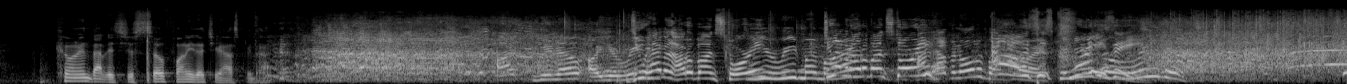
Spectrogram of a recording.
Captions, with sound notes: Conan, that is just so funny that you ask me that. (audience laughing) Do you have an autobahn story? Do you read my mind? Do you have an autobahn story? I have an autobahn story. Oh this is crazy! Can you believe it! (audience applauding)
